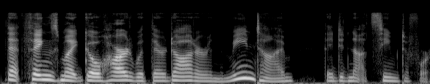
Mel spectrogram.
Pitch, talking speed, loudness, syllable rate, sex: 175 Hz, 235 wpm, -19 LUFS, 5.6 syllables/s, female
